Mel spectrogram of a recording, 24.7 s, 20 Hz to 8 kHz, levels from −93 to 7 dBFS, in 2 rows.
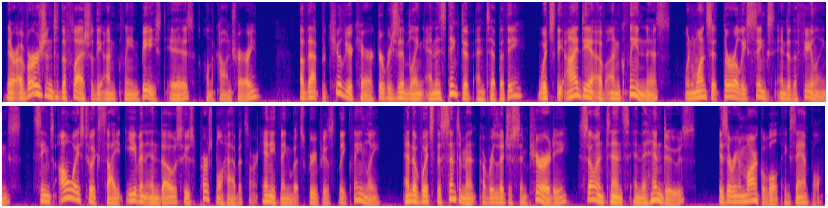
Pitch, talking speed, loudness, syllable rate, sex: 105 Hz, 160 wpm, -21 LUFS, 5.4 syllables/s, male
